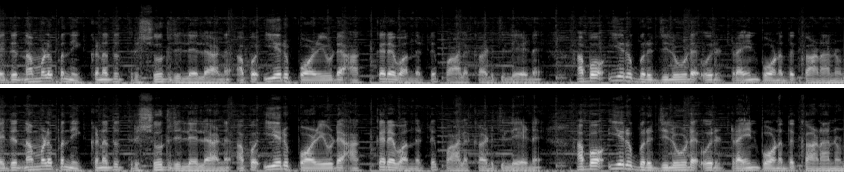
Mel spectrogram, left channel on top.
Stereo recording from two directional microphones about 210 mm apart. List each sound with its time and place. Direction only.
0.0 s speech: 30° right (ahead or behind)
